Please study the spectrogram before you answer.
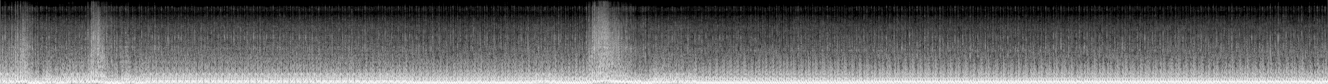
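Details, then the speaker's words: Suzuki SV650 V-twin after rebuild, idling with dB killer removed: deep, very loud rumble with sharp throttle blips settling to even idle; open exhaust runs fine, owner worries neighbours will complain. "ஆனால் முதலில், நான் ஒலியைச் சரிபார்த்தேன். Decibel குறைப்பான் இல்லாத ஒலி."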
